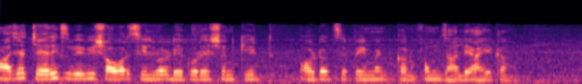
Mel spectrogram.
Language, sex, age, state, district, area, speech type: Marathi, male, 30-45, Maharashtra, Mumbai Suburban, urban, read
